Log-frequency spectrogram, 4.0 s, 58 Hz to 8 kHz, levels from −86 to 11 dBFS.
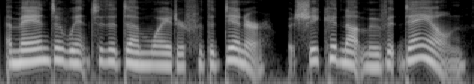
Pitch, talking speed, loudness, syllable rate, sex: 200 Hz, 245 wpm, -19 LUFS, 5.4 syllables/s, female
